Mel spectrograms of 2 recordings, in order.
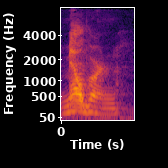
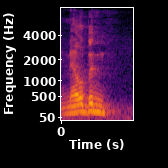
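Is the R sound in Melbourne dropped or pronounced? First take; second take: pronounced; dropped. First: It is said the American way, with the R. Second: It is said the local way, without the R. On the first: The speaker sounds like a foreigner. "as an American, I proudly pronounce it Melbourne" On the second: The speaker sounds like a local. "if you want to sound like a local, they all say Melbourne"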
